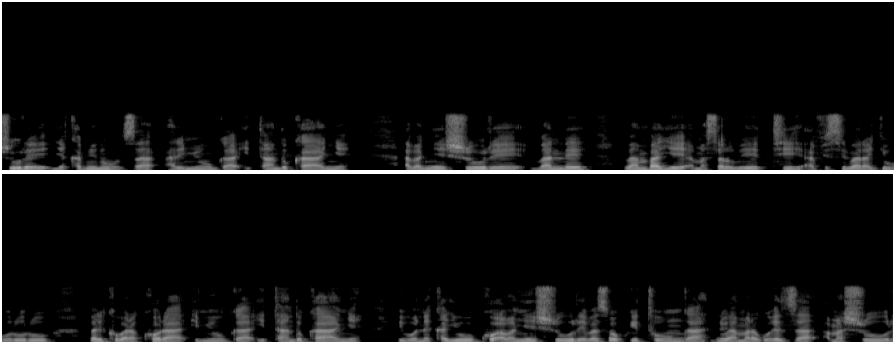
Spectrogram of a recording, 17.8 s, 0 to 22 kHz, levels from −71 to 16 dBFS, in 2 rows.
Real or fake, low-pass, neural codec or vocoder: real; 7.2 kHz; none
